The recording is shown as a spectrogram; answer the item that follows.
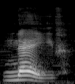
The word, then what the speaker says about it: Nave: So, and your last name, Nav or Navi? – Nave, like Nave. – Nave. – Okay, I know a couple of people with the same last name, but they always pronounce it Navi.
